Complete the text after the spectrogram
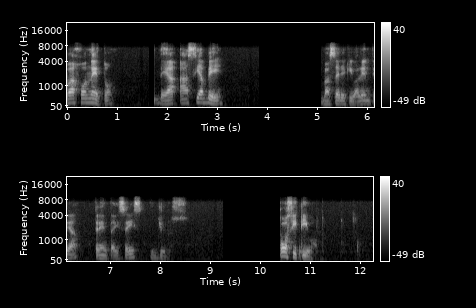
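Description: A man speaks calmly through a microphone, explaining in short phrases.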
